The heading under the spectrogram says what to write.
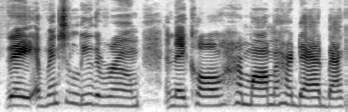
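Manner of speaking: usual speaking voice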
